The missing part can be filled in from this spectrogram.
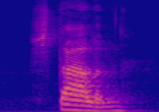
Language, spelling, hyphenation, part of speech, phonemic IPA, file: Dutch, stalen, sta‧len, adjective / verb / noun, /ˈstaː.lə(n)/, Nl-stalen.ogg
- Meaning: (adjective) steel, made of steel; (verb) To toughen, harden; to steel; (noun) plural of staal (all senses and etymologies); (verb) inflection of stelen: plural past indicative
